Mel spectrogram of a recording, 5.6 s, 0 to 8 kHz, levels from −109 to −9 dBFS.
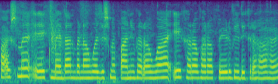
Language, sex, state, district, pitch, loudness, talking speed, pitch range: Hindi, female, Uttar Pradesh, Jyotiba Phule Nagar, 220 Hz, -19 LUFS, 215 wpm, 215-230 Hz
